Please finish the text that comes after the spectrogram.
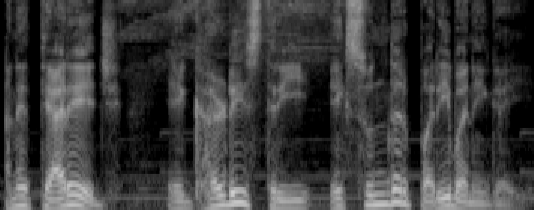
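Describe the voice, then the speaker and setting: A man's voice: medium pitch, big pitch swings, normal speed. A man narrating a scripted children's fairy tale as a storyteller. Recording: music under the voice. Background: background music.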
